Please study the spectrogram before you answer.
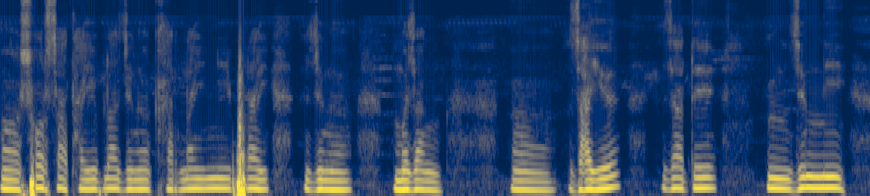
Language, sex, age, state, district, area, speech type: Bodo, male, 30-45, Assam, Baksa, rural, spontaneous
